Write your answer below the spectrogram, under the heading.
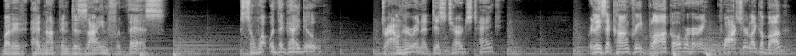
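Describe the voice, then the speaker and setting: A man playing a haunted worker telling his grim story in an intense, halting, theatrical monologue for an audio drama. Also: mid-range voice, creaky, over music. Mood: grim, brooding. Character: haunted male construction worker recounting a grim deadly gamble.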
